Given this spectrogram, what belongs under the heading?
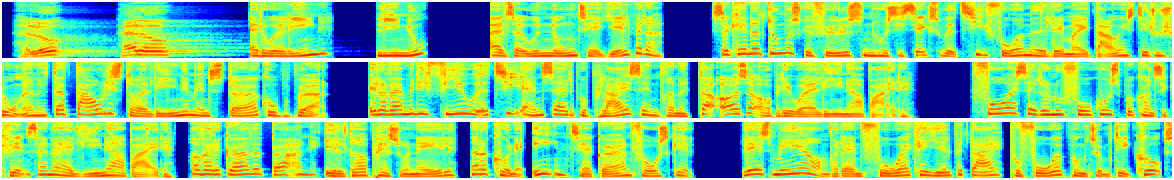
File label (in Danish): radiospot; foa; alenearbejde; silkeborg skanderborg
